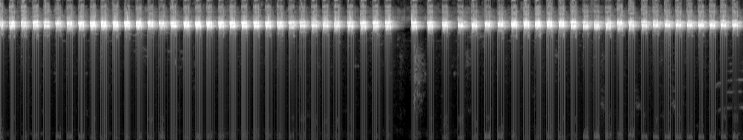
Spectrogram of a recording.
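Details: Shrill, ringing chirps from a wild cricket, offered as a master sound for songbirds, repeat a little over twice a second. One short break occurs around the middle of the steady, high-pitched series.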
